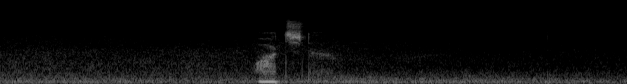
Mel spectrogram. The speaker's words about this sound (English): And I feel you push back against me as we watch the view and listen to the power of the sea. And listen to the white horses.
